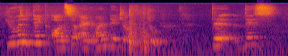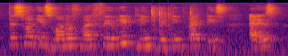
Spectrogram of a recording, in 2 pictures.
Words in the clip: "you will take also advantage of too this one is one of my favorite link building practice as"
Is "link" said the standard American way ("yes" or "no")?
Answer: yes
